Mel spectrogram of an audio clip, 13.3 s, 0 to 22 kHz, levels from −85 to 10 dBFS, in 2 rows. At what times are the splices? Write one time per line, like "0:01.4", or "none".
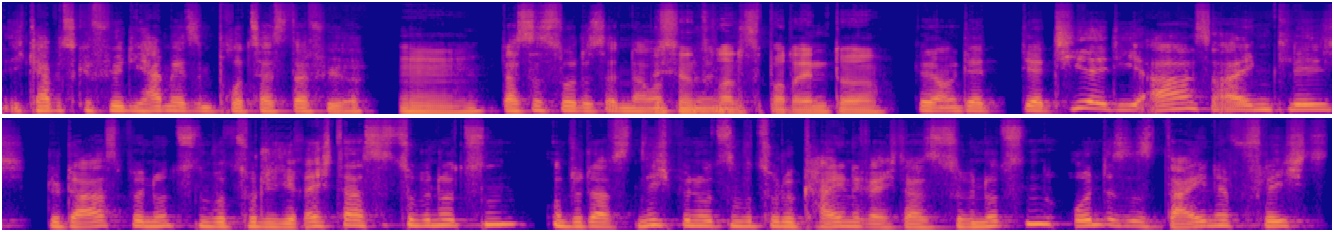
none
